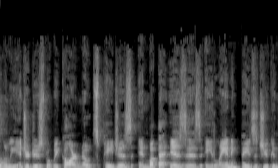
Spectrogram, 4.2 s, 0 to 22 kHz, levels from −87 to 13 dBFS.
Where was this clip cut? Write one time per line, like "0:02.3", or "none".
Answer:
none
